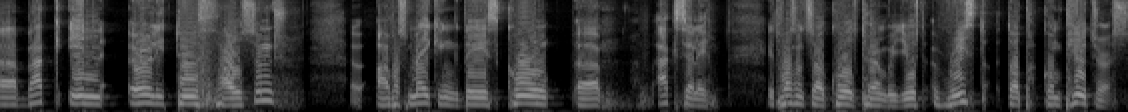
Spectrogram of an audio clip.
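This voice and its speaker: Speaking very slowly with a Finnish accent, a man has a fairly high, dark and mellow voice with ordinary pitch variation, recorded dry and close with no echo. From Finland. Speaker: university program director. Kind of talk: conference talk. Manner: halting, many fillers; reserved, not very expressive.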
